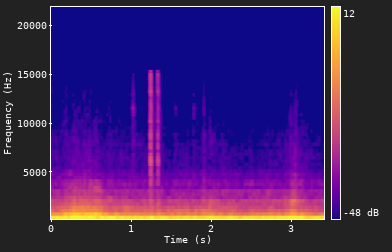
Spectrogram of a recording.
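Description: Steady low rumble inside a carriage of the Cassiopeia night limited express sleeper train running toward its terminus at Ueno, Japan, a continuous droning roar with faint rattles and brief higher squeaks, no voices.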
